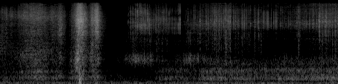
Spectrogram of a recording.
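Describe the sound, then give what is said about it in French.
Two sharp crunches in quick succession, like teeth cracking small crunchy organic pumpkin seeds, followed by a soft, faint rustling chew. No one speaks. “À la place, elle caquetait en grignotant des graines de courge bio.”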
